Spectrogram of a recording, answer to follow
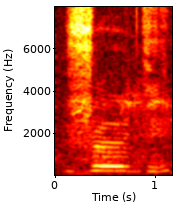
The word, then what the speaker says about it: jeudi: Smile when you pronounce E. Mercredi. Jeudi.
